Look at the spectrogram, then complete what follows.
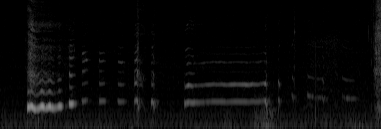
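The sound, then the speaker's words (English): A cat loose in a car meows repeatedly: a loud wavering wail, a run of short cries, then a long drawn-out yowl and a few softer calls, with no talking. “My sister's cat's loose in my car, and then there's my car.”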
